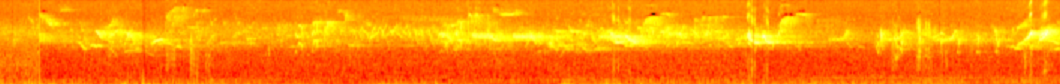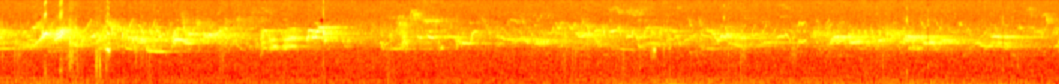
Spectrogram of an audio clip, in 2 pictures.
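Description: Birds giving rapid, high chirping calls, many short notes in quick succession throughout, over a steady low rumble.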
